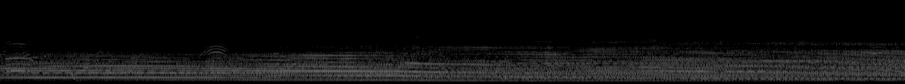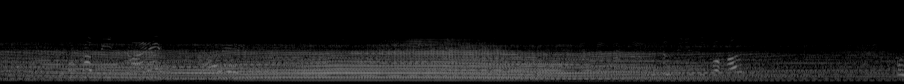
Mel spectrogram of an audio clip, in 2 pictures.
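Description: Engine of a radio-controlled Fokker scale model plane running steadily in flight, its pitch shifting a little as it manoeuvres; it grows louder about ten seconds in as the plane passes closer, then fades away.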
